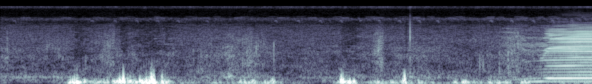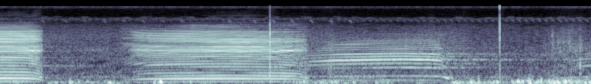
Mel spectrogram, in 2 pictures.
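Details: Cows mooing in a pasture, the black cow having come closer to the camera for a sniff; two long harmonic moos around four and six seconds, the second drawn out over a second, with scattered thumps and snuffling before.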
